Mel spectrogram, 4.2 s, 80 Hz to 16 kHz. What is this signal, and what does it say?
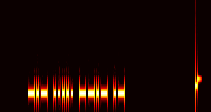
Morse code, heard as a keyed tone, about 28 wpm, 700 Hz. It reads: K5QA
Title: USA Call Signs - 4 Characters - 4x Character Spacing - 28wpm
